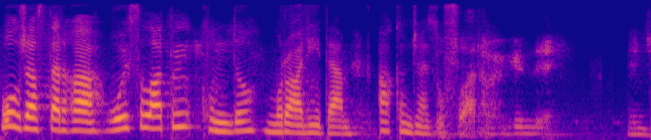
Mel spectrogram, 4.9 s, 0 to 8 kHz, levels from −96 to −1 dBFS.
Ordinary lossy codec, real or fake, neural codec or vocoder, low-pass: none; fake; codec, 16 kHz, 1 kbps, X-Codec, WavLM features, trained on Multilingual LibriSpeech; 7.2 kHz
